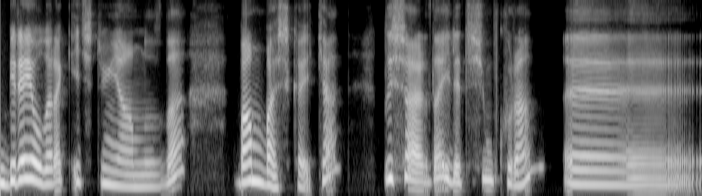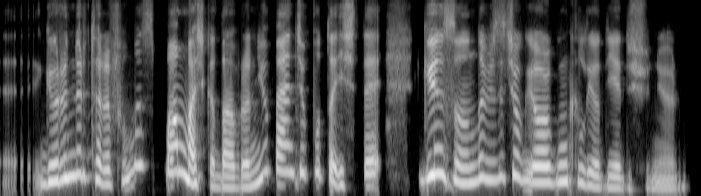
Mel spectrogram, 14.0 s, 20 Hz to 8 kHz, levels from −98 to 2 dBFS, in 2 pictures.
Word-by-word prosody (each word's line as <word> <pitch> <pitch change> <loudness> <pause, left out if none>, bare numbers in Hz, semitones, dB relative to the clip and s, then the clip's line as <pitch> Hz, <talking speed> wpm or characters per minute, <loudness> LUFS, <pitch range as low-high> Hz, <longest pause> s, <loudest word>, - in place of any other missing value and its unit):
birey 275 +6 +6
olarak 225 -3 +2
iç 255 0 -6
dünyamızda 190 - -2 0.5
bambaşkayken 240 -8 +1 0.5
dışarıda 140 - +2
iletişim 165 - -2
kuran, 235 -1 -2 0.3
eee, 210 - -2 0.4
görünür 300 +9 +2
tarafımız 295 - -3
bambaşka 225 - +3
davranıyor. 175 - 0
Bence 395 -1 0
bu 390 -4 -6
da, - - +3
işte, 190 -2 -2 0.4
gün 350 +7 +7
sonunda 265 0 0
bizi 290 +3 -4
çok 310 -3 -2
yorgun 245 +1 +3
kılıyor 205 -9 -4
diye 165 -2 -4
düşünüyorum. 80 - -10
235 Hz, 105 wpm, -19 LUFS, 180-285 Hz, 0.5 s, gün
